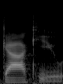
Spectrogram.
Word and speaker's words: KarQ: so maybe a little how did you get car q and maybe we can work on something for myself um car Q is actually my Chinese name uh it is pronounced gaku in in in Chinese my ethnic name but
